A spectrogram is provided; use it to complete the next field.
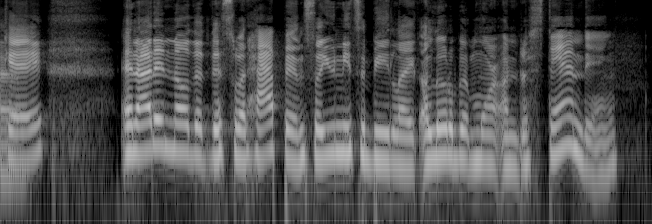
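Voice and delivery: ordinary talk, nothing marked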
